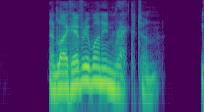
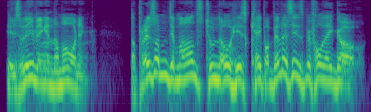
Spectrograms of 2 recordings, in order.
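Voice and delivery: commander; 5 semitones higher, 4 dB louder than usual. Acted. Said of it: "Iron Fist asked".

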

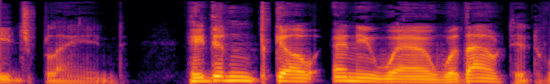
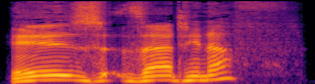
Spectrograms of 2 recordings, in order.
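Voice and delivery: cheerful; 7 semitones higher, slower than usual. A narrator's reading. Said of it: "I asked cheerfully".

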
